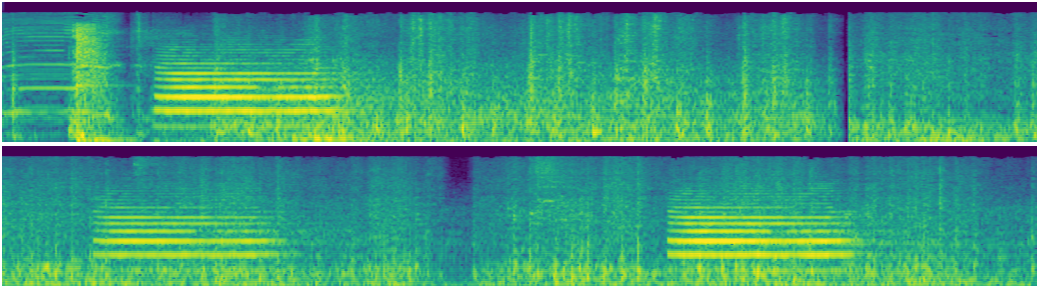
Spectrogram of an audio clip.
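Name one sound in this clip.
A train horn blares loudly in long blasts.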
